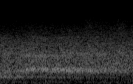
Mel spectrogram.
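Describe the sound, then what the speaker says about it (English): A wrestling crowd chanting at an indoor event, a steady wash of many voices blended together, fairly distant and even, heard alone for a moment. "The crowd here chanting that he really deserves it"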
